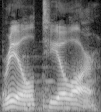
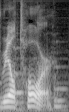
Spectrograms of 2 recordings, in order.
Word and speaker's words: Realtor: Then they always pronounce it Realtor, but it's real T-O-R. No, it's Realtor. There's no I.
